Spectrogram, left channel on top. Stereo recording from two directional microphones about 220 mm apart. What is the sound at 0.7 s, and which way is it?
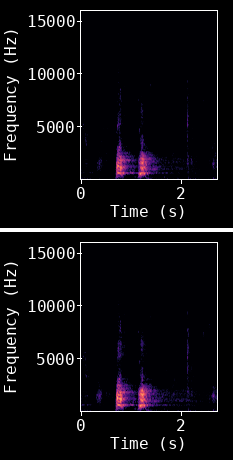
Dog, centre (ahead or behind).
